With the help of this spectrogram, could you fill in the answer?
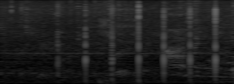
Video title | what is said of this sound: Arepas coloridas - #QuéMañana | le falta un cachi tiene que sonar como a Hueco cuando golpeas el pan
